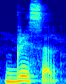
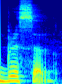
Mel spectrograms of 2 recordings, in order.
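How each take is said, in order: The two takes are said the same way.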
